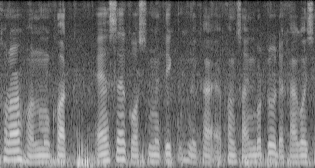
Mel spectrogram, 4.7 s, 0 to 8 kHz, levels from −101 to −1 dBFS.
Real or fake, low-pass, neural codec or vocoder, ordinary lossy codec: real; none; none; none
